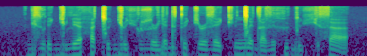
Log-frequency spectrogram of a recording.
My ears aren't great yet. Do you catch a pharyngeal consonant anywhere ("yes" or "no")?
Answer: no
